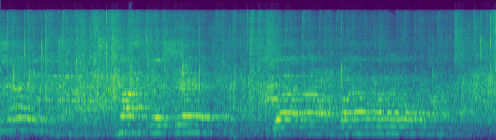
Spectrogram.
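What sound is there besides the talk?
audience applause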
